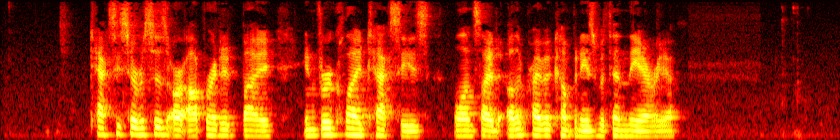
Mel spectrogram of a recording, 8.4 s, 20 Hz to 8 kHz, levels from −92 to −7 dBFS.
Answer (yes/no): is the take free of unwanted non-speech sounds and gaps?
yes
